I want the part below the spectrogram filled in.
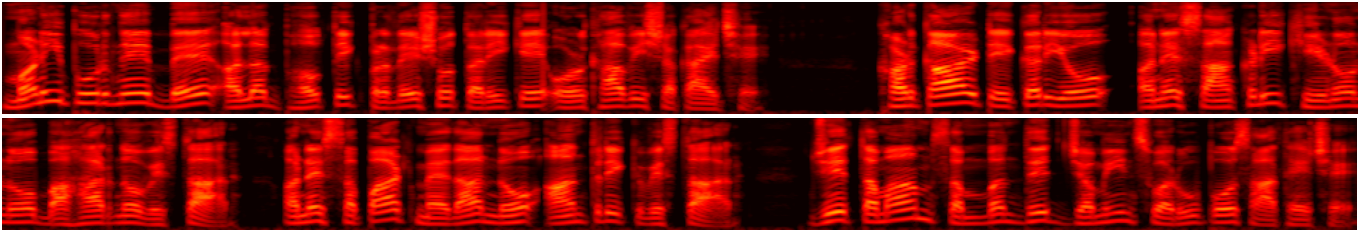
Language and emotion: Gujarati, neutral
